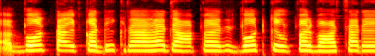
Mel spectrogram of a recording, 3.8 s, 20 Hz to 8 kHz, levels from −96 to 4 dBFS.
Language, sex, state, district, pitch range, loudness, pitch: Hindi, female, Haryana, Charkhi Dadri, 225-235 Hz, -15 LUFS, 230 Hz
